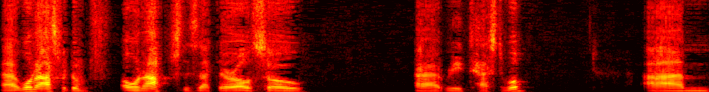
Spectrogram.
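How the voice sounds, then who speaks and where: A man with an Irish accent speaks at a fairly low pitch with ordinary pitch variation and long, frequent pauses. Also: moderate pace. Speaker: software developer. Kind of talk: webinar presentation. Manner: hesitant, many fillers.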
